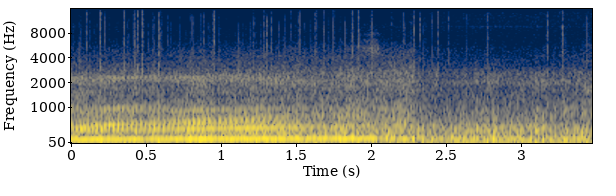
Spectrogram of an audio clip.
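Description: A Suzuki GSX-S 1000 motorcycle rides along a road with a loud, steady engine drone and a strong low hum, holding an even pitch throughout with faint wind noise.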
